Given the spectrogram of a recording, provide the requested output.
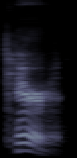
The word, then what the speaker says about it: Carith: The main characters are twin prince Andreas and the princess named Carith, pronounced exactly like my name.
